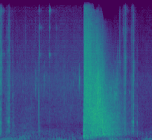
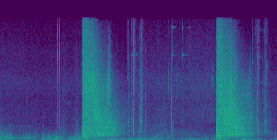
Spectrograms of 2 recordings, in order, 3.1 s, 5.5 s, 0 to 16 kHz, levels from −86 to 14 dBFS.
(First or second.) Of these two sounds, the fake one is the first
